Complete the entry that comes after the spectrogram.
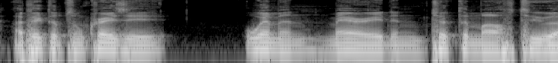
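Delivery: ordinary talk, nothing marked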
